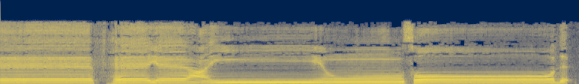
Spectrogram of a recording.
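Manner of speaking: very slow chant, عين held four counts; long madd on عين. Shown as a demonstration. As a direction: intone the letters, stretching كاف, عين and صاد. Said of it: "عندي هنا أربعة وستة". (ترتيل بمد عين مدا طويلا)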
